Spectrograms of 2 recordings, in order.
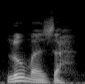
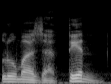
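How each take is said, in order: First: The word ends with an h sound. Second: The word ends with a -tin sound.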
